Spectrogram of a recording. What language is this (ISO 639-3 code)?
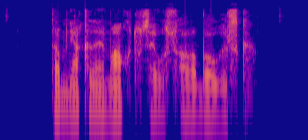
bul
